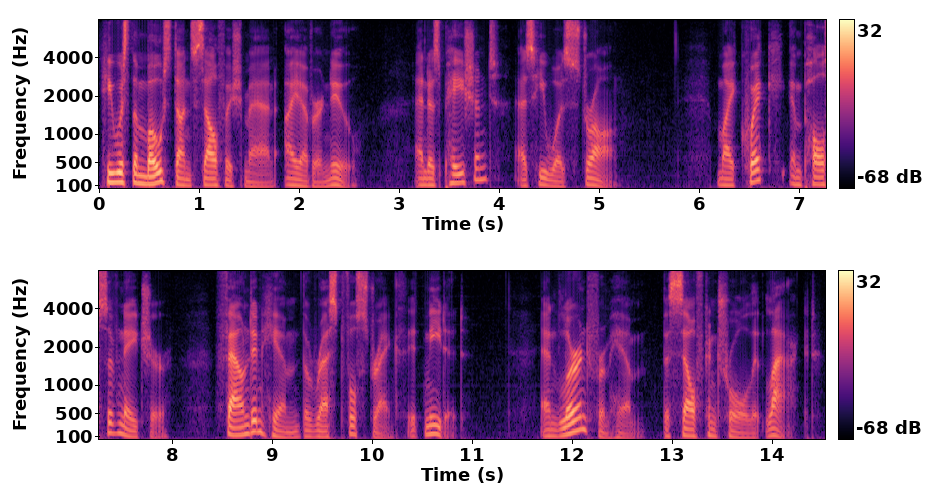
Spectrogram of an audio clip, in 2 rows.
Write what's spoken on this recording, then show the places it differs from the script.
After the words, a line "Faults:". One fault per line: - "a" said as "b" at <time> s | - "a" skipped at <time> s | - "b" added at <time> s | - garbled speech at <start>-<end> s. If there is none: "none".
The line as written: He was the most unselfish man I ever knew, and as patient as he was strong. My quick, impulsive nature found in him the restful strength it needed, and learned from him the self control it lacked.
He was the most unselfish man I ever knew, and as patient as he was strong. My quick, impulsive nature found in him the restful strength it needed, and learned from him the self control it lacked.
Faults:
none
